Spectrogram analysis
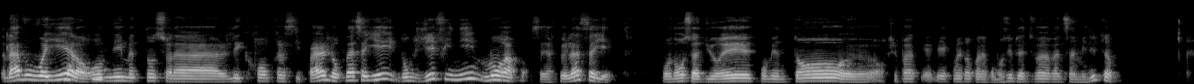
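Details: Adult man speaking French; Normal speech.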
